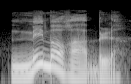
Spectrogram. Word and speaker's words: mémorable: Mémorable, don't insist on the final E, mémorable.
